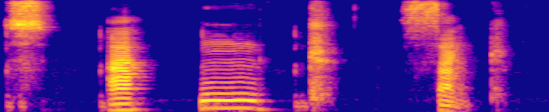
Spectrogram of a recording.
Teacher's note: you can hear that this N by itself is making the ng sound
